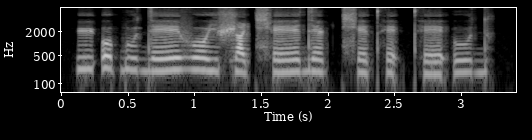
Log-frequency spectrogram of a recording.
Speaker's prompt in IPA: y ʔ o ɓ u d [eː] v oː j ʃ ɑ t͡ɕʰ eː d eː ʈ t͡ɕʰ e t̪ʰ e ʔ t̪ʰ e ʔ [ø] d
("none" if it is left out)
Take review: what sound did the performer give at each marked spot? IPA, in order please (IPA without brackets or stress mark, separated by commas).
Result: eː, u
